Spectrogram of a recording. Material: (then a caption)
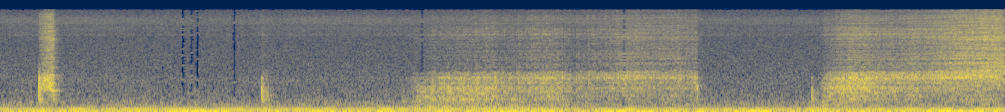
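Chalk. A white chalk stick held by the fingertips draws slow line strokes on a large, flat, dark green wooden-framed chalkboard, drawing a Pikachu. Brief chalk ticks come first, then two long, dry, scratchy strokes with a midrange rasp over a steady low hum.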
